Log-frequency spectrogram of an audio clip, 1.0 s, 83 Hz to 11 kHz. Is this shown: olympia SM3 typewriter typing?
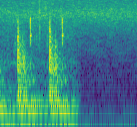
no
